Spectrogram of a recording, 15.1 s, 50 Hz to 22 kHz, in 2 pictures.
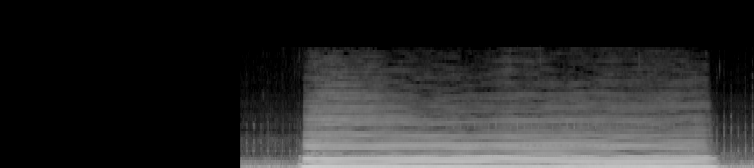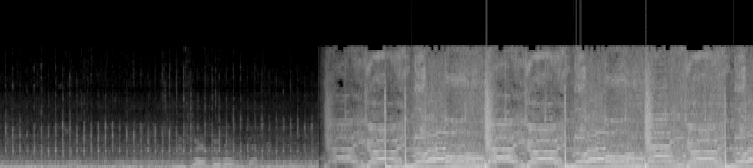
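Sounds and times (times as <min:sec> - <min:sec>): riverside background noise: 0:02.4 - 0:10.9
steamer horn blast: 0:03.0 - 0:08.0.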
